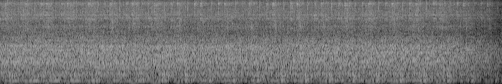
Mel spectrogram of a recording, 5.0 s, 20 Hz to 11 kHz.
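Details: 5-inch gauge Modelworks Pannier Tank steam locomotive, boiler and water tanks full, after suspension adjustment, with an even exhaust beat about three per second and no knock; it runs smoothly.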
